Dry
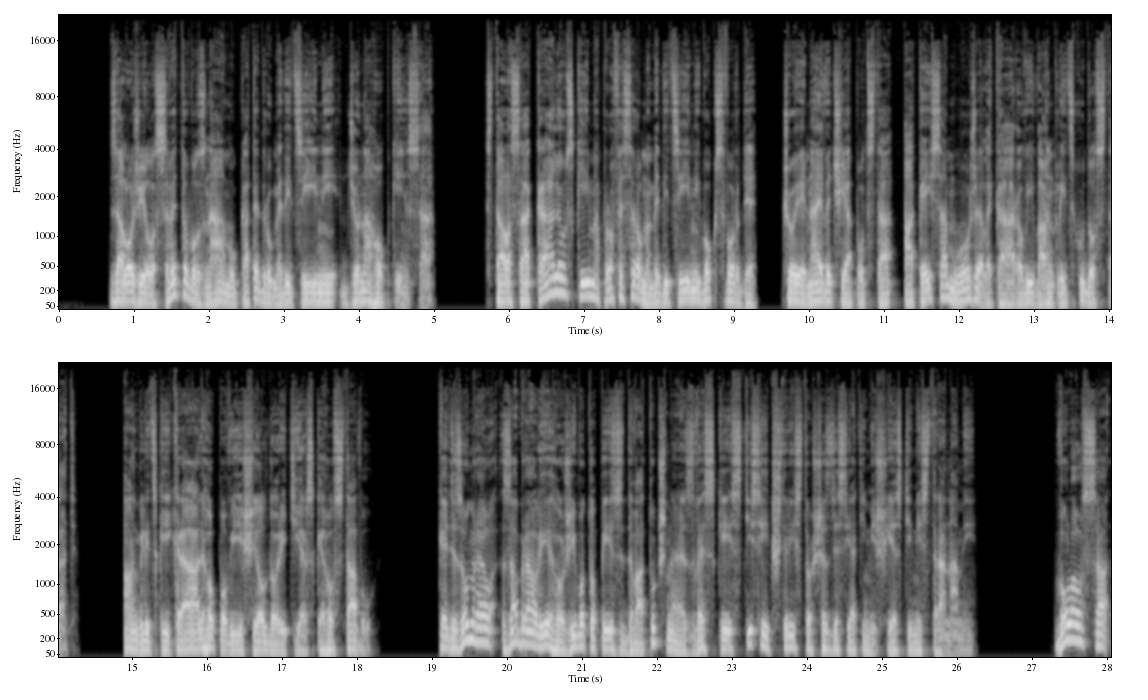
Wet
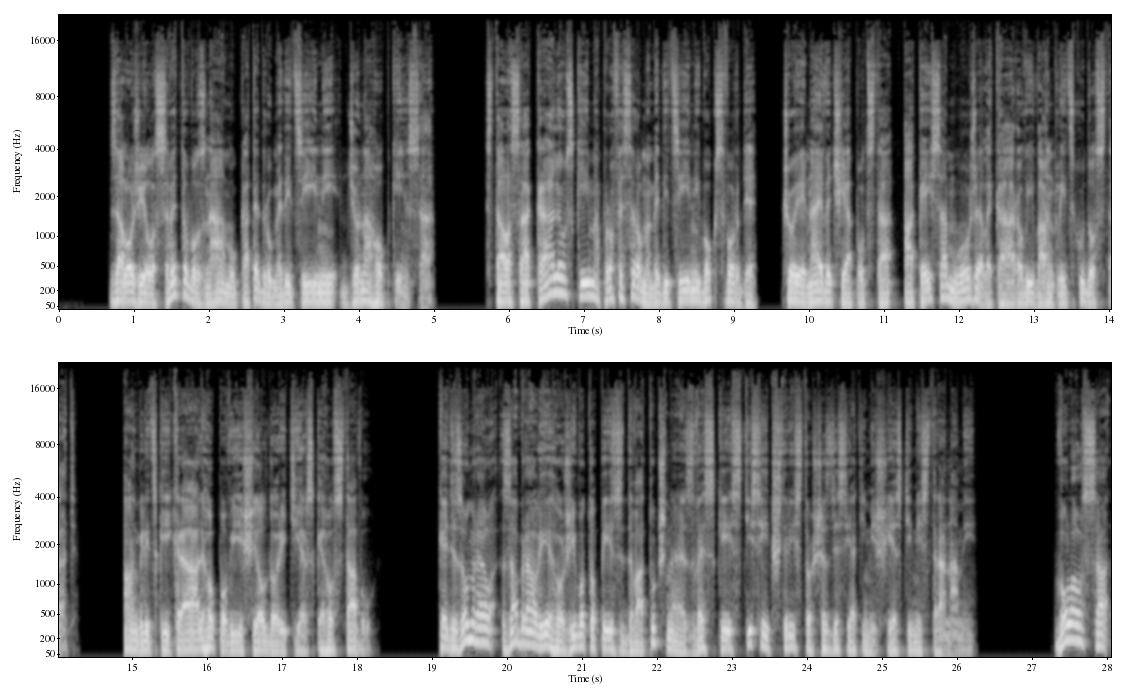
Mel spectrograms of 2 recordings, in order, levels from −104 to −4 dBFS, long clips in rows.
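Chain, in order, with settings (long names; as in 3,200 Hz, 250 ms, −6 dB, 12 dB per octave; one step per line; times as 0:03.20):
0:24.03–0:26.15: high-shelf EQ 11,000 Hz −7 dB
level +3 dB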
